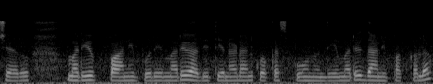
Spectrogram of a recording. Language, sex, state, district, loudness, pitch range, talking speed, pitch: Telugu, female, Andhra Pradesh, Guntur, -36 LUFS, 175-190 Hz, 180 wpm, 180 Hz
